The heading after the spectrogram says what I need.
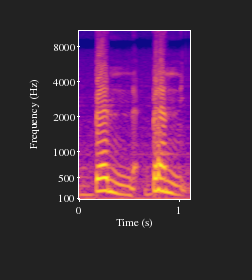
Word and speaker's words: been: Been. Yes, we write it as B-E-E-N. However, the correct pronunciation is been.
